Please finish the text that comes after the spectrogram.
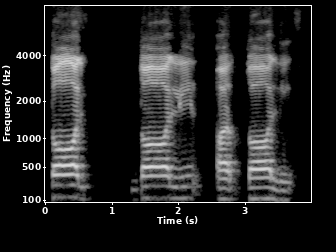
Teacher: زبان کے کنارے کو، چاہے وہ کنارہ سیدھے ہاتھ والا ہو چاہے وہ کنارہ الٹے ہاتھ والا ہو، اس کو آپ نے اسی سائڈ پہ جس کنارے کو استعمال کر رہے ہیں اسی سائڈ والے داڑوں سے لگاتے ہیں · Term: ضاد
